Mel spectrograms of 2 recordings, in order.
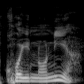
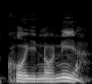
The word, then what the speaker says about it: koinonia: The Greek word used there is koinonia. Koinonia. I don't know how they pronounce it.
